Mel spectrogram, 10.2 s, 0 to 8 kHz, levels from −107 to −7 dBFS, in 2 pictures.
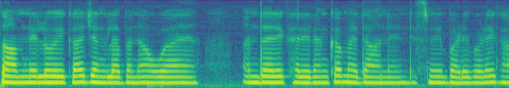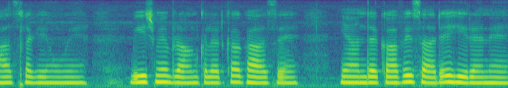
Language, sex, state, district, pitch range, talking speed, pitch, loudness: Hindi, female, Uttar Pradesh, Hamirpur, 195-205 Hz, 200 wpm, 200 Hz, -18 LUFS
